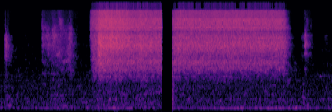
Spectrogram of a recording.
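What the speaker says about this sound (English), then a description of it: "I'm getting some water." A kitchen tap runs water into a sink, a steady rushing hiss lasting several seconds that starts abruptly, cuts off for a moment, then resumes before fading out.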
